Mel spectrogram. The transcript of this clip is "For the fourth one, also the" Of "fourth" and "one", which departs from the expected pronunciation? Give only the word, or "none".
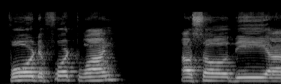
fourth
